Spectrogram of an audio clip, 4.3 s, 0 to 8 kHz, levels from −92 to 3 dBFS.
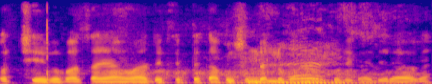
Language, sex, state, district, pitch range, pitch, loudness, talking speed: Hindi, male, Bihar, Araria, 100-105 Hz, 105 Hz, -15 LUFS, 205 wpm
